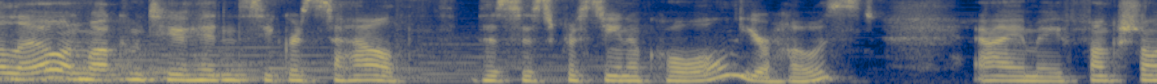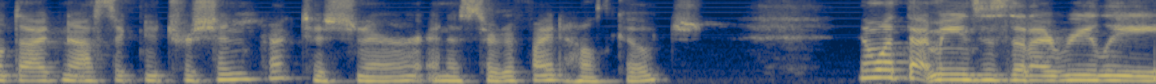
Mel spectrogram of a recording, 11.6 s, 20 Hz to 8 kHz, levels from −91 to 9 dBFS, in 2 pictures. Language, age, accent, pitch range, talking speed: English, 30-49, American, 155-195 Hz, 175 wpm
